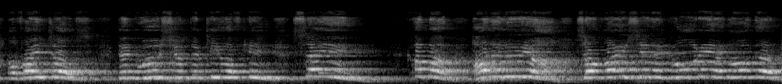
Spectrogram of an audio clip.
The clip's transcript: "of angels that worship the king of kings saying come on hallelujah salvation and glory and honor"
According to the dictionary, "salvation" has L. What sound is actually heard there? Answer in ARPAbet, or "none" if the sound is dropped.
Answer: none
